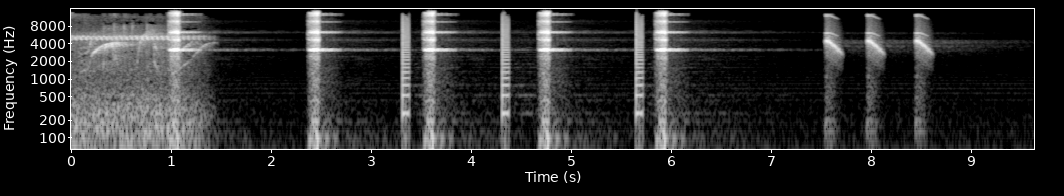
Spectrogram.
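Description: Short electronic menu beeps sound one after another.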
